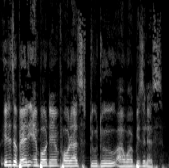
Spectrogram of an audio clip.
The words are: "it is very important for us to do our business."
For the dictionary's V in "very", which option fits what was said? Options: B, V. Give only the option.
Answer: V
